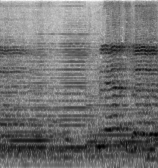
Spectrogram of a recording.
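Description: A woman singing a slow melody into a microphone, holding long notes that shift slowly in pitch.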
